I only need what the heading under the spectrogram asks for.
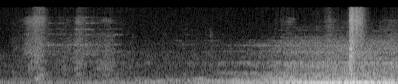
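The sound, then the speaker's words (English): A deep, heavy rumble builds steadily as a long train rolls by, with sharp hissing bursts of air and faint metallic clinks over the growing roar. “It's a long train.”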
